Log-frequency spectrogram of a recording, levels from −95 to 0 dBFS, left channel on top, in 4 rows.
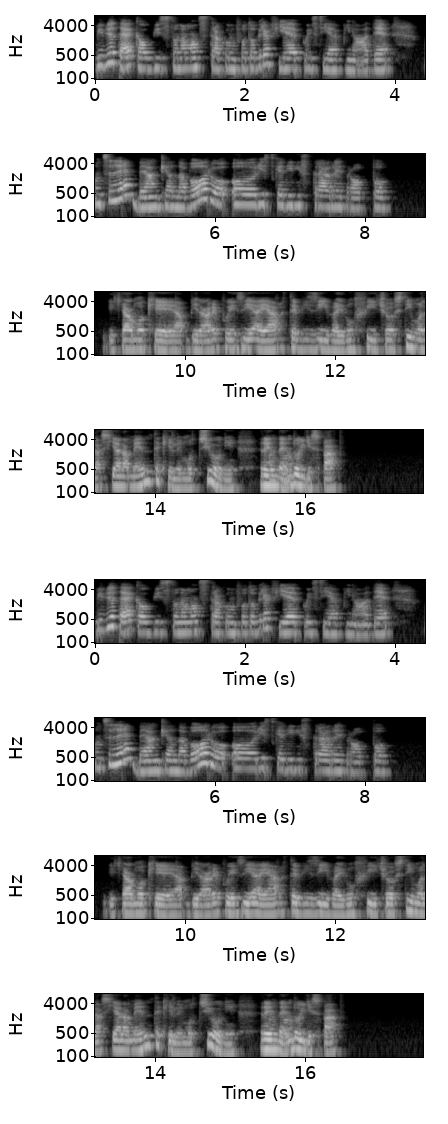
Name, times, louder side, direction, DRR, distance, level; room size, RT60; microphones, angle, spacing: voice 1, 0.0-8.3 15.5-15.8, left 1 dB, 20° left, 0.8 m, -34 dB
voice 2, 9.0-16.5, equal, 70° left, 0.9 m, -32 dB
4.1 x 2.3 x 3.1 m
head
